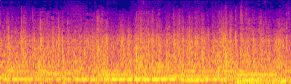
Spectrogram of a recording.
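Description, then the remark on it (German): Steady rain from a passing rain cloud patters and splashes against window glass, a dense continuous hiss with a faint low hum beneath it, no voices present. “Fängt es nochmal an zu regnen?”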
